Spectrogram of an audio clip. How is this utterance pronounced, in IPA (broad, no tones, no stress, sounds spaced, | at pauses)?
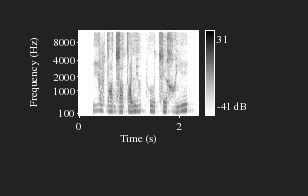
i̤ v dˤ ɑ d͡z ʏ tˤ œ lʲ ṳ pʰ u t͡s ʏ x ɔ̤ j i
